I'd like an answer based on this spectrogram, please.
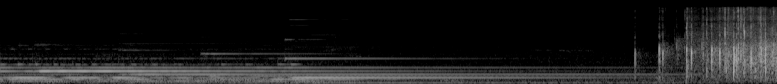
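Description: An indoor percussion ensemble's mallet keyboards ringing out sustained chords, a new chord struck about three seconds in and left to die away: the closing chord of the show. Audience applause and cheering break out near the end.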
